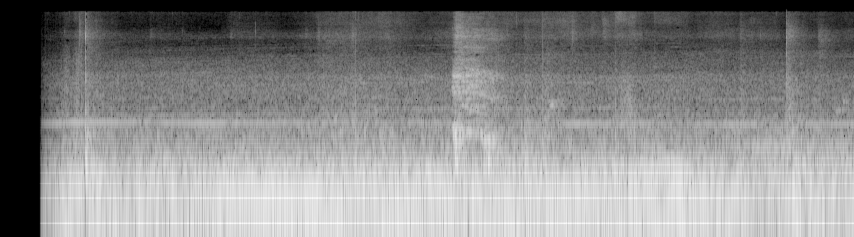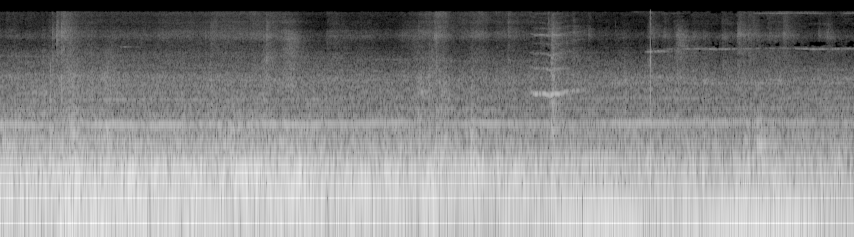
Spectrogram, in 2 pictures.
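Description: Single-deck bus engine and drivetrain heard from inside the passenger saloon as the bus pulls away and drives on: a low rumble, heaviest for the first several seconds, with a steady high whine throughout and occasional short rattles and squeaks from the body.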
